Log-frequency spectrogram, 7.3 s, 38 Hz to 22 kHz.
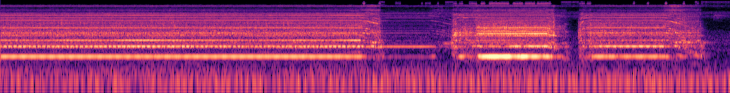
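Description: The electronic parking brake motor on a 2015 Subaru Outback cycles with a steady, close, tonal electric whine that breaks off into short pauses and restarts a few times, pitch shifting slightly between runs, with no talking.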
